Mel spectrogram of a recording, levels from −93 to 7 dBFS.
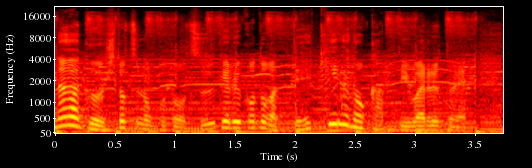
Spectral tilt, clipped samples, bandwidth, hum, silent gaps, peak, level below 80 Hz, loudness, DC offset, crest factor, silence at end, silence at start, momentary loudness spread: -5 dB/octave; under 0.1%; over 20 kHz; none; none; -10 dBFS; -40 dBFS; -28 LUFS; under 0.1%; 16 dB; 0 s; 0 s; 8 LU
